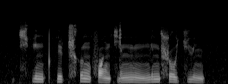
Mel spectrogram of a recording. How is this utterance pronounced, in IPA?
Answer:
t͡ɕʰ i˥˧ n pʰ i˥˧ ʈ͡ʂʰ ɤ˥˩ ŋ f ɑ˨˩ ŋ t͡ɕ j ɛ˦ n n̪ ʊ˨˩ ŋ m i˥ n ʂ o˥˧ ʊ̯ t͡ɕ y˥˩ n

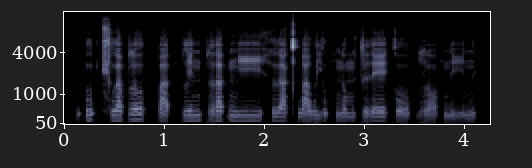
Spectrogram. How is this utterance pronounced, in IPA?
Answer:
ʔ u˥˩ ʔ t͡ɕʰ u˦˥ a̯ p l oː˥˩ k̚ p a˨˩ t̚ p l i˦˥ n p r a˦˥ t̚ ŋ iː˥˩ h ɯ˧ a̯ kʰ w a˨˩ w j u˨˩ k̚ n o˦˥ m k r eː˥˩ k oː˨˩ p̚ r ɔː˨˩ k̚ n i˩˦ n

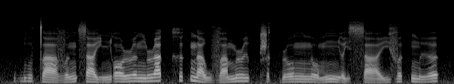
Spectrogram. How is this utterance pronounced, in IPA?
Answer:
ɓ u˧ t̪ aː˨˩ v ə˧˥ ŋ s a˨˩ j ɲ ɔ˧ ɹ ə˧ ŋ ɹ a˦˥ t̚ x ə˦˥ k̚ n a˨˩ w v a˧˥ m ɹ ɨ˦˥ p̚ ʂ ə˨˩ k̚ ɹ o˧ ŋ n o˨˩˦ m ɲ ə˨˩ j s aː˨˩˦ j v ə˦˥ k̚ m ɨ˧˥ ə̯

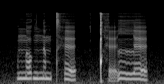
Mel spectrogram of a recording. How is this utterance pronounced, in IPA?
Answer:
n ɔ ɡ n ə m tʰ ɛ | ǃʰ ɛ̰ lː ɛ

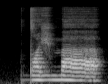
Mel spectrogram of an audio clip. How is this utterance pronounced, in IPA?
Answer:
dˤ ə˨ ʒ m a˨

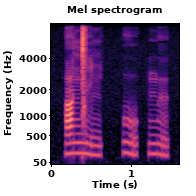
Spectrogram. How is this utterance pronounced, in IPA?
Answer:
ɑ ŋ͡ǀ i ɲ | u | m ʉ

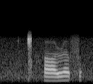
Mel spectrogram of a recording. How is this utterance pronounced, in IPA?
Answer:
ǁʰ ʌ ɹ ə f

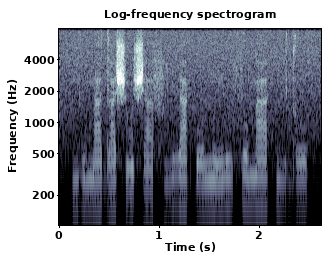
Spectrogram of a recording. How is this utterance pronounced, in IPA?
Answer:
j u˧ m a˧ d a˧ ʃ ɔ̃˨ ʃ a˨ f i˨˦ l a˦˨ k͡p o˧ n ũ˧ l u˧ f o˦ m a˦ | i˧ d o˧

